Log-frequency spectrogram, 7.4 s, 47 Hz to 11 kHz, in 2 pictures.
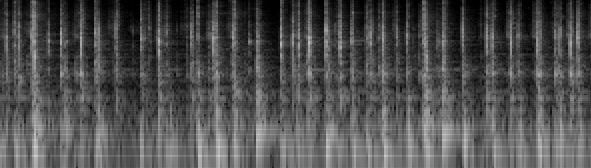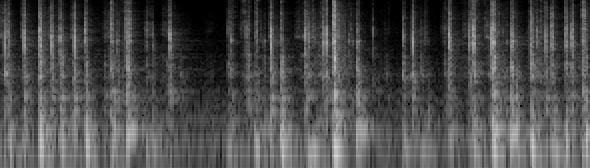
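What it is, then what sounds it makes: Plastic computer keyboard being typed on. Fingertips type continuously on a vintage 1980s beige plastic computer keyboard. The result is a rapid, dense stream of sharp, bright key clicks with very short decay and a soft low thump under each stroke, broken by a brief pause around the five-second mark.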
